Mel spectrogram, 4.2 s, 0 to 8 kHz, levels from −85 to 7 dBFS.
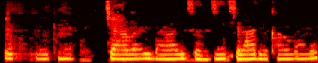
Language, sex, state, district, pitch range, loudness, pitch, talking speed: Hindi, female, Bihar, Purnia, 210-225 Hz, -22 LUFS, 220 Hz, 155 wpm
